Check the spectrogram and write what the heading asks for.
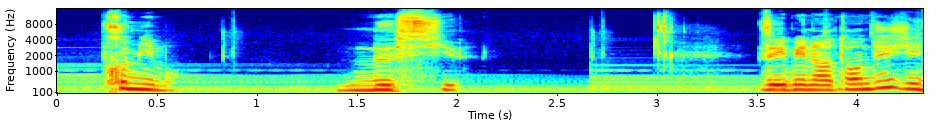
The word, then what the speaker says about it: monsieur: Premier mot, monsieur. Vous avez bien entendu, j'ai dit monsieur. Pourtant on écrit monsieur. Le on disparaît pour devenir eux. La raison, bah au Moyen-Âge, on ne disait pas monsieur en un seul mot, mais mon monsieur.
